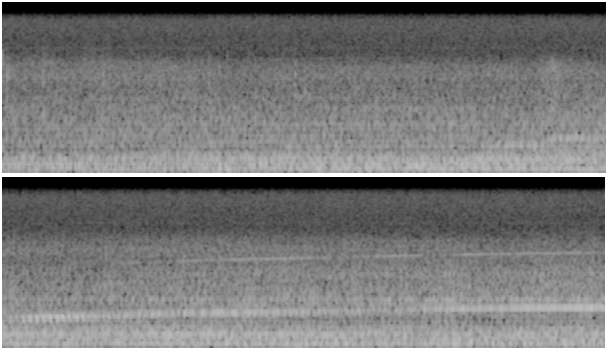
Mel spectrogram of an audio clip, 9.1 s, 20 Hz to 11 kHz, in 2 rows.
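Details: BMW E36 automatic driven cold, after ATF refill: thin whine rising in pitch with road speed over drivetrain rumble; first blamed on the gearbox, actually a failing nearly new (under 6 months) SWAG driveshaft center bearing.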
